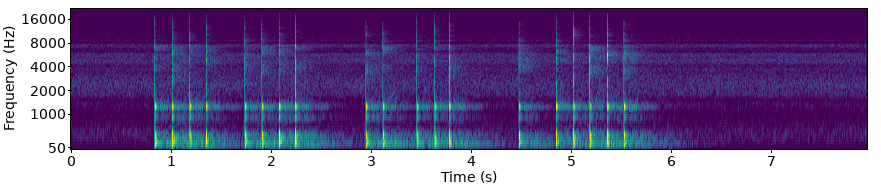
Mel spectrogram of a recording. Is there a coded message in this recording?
Yes: tap code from 0.8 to 5.6 s, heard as knocks on wood, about 6 knocks a second. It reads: THE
